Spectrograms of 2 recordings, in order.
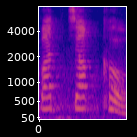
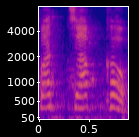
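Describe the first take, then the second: First: The 'ch' sound is doubled, with a half 'ch'. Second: The same.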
